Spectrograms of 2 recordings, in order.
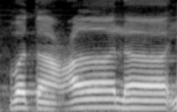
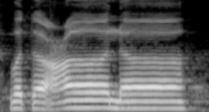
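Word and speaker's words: وتعالى: یہاں پہ جو کامن مسٹیک یہ ہوتی ہے کہ ہم وتعالی پڑھتے ہیں، وتعالی، عین کا بھی نہیں لحاظ رکھا جاتا، خیال رکھا جاتا، اور نہ ہی یہ دیکھا جاتا ہے کہ لام کے اوپر سٹینڈنگ زبر ہے، تو ان دونوں کو ہم برابر کھینچیں گے۔ وتعالی جدک، دال پہ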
